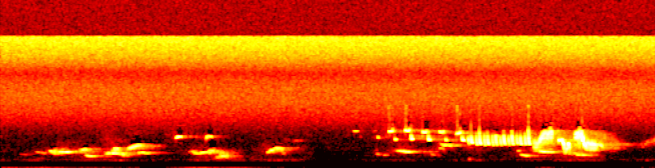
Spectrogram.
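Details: Eurasian curlew in Ireland: soft slurred whistles, then a quickening bubbling trill of high notes building into a loud warbling climax, with a low rumble in the background.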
